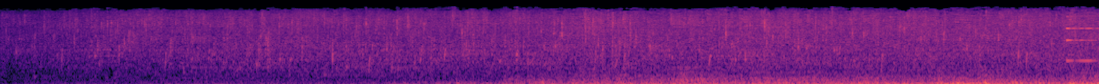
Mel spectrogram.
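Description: Rain falling, with a hiss of many small drops, fading in steadily from near silence. A low rumble builds underneath it from about halfway through.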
